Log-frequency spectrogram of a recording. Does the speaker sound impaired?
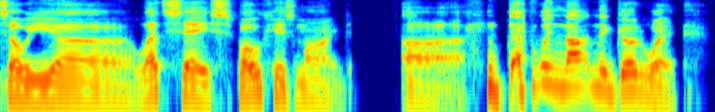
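No.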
